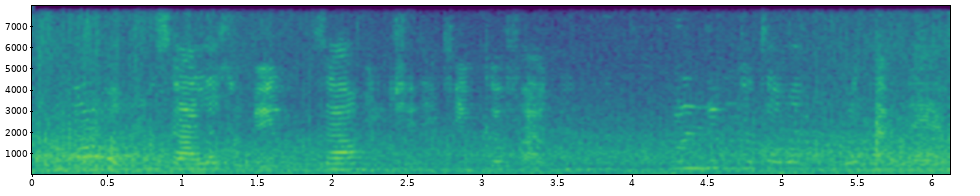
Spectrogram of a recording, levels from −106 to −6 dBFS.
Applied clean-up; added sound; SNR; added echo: none; Motor vehicle (road); -1 dB; reverberation time 0.2 s.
